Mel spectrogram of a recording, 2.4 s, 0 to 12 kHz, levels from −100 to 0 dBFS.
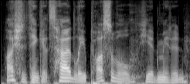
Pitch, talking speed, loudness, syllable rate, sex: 100 Hz, 200 wpm, -20 LUFS, 5.9 syllables/s, male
